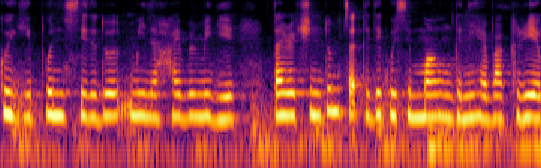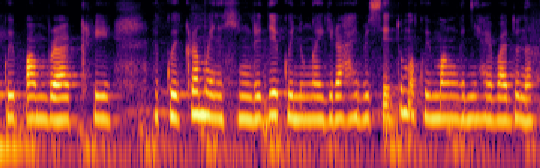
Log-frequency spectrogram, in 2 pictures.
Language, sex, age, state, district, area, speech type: Manipuri, female, 18-30, Manipur, Senapati, urban, spontaneous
